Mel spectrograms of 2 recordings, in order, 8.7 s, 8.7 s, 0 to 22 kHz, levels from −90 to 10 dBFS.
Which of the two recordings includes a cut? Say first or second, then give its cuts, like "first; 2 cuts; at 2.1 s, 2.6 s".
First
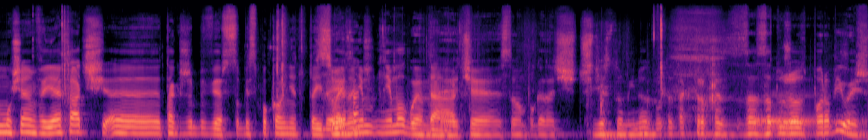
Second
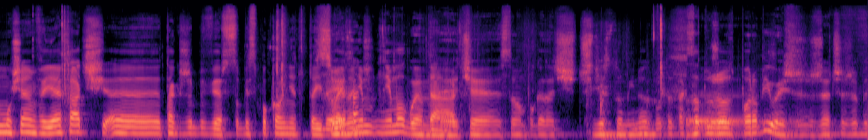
second; 1 cut; at 6.9 s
